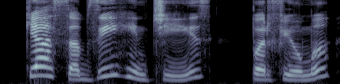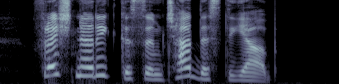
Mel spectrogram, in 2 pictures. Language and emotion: Kashmiri, neutral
